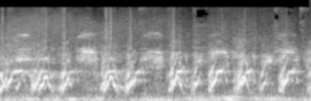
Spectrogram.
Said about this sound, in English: Uh, a zebra. Uh, does anyone know what a zebra sounds like? There, there, there you go. That's he sounds like a dog. no, I can assure you it's a zebra. Definitely a zebra.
